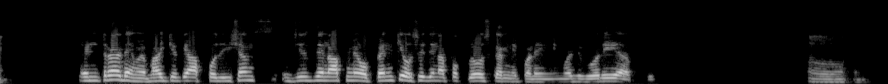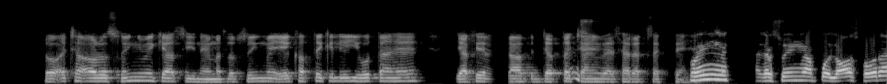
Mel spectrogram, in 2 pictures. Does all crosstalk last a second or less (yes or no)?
yes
